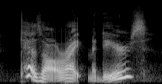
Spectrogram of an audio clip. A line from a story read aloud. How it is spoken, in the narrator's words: said he, in a thickening Devon accent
